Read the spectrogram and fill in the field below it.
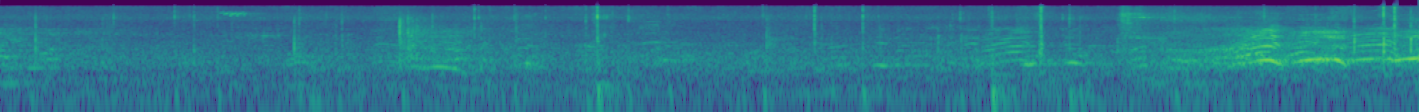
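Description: Young men shout and call out to each other across an open field outdoors.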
